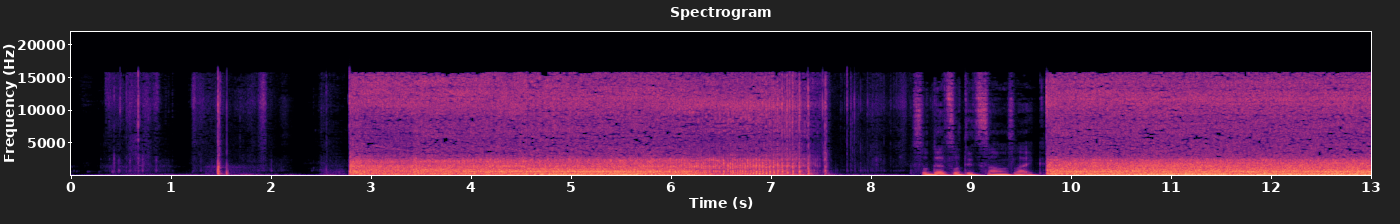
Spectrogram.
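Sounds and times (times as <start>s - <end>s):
hammer drill grinding into concrete: 2.8s - 7.6s, 9.8s - 13.0s.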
